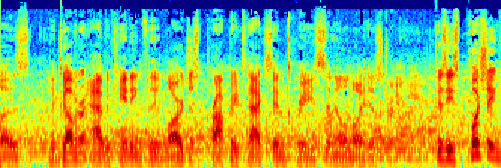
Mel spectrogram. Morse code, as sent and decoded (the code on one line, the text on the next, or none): none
